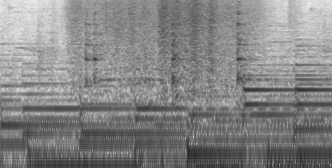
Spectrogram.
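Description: A German Shepherd licking and eating food off a plate: a dense wet hissing noise lasting over a second, beginning about half a second in. Background music with held notes plays throughout.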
